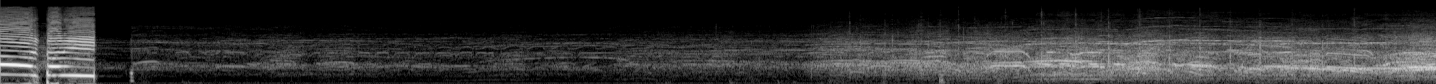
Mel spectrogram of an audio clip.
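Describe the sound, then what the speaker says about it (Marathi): Crowd at a Sharad Pawar election campaign rally for the Hadapsar assembly seat near Pune, cheering and clapping, starting low and swelling into a louder, sustained roar after a brief voice at the start. "जोरदार टाळी."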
